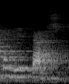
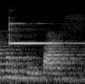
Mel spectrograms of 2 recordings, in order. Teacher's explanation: fonem K berubah jadi bunyi sengau velar ng. Contohnya men ditambah kupas.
